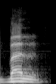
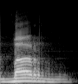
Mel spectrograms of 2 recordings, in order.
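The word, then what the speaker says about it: بل: Ini lam dan ro. Cara keluarnya makhrajnya sama, maka kita berhentikan bal ya. Enggak enggak boleh baca bar, enggak boleh ya.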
